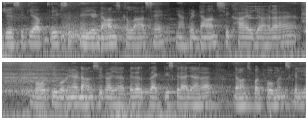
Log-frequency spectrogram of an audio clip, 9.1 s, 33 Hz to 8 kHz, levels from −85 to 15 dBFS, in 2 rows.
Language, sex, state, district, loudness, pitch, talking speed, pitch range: Hindi, male, Bihar, Jamui, -19 LUFS, 130 Hz, 230 wpm, 125-135 Hz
